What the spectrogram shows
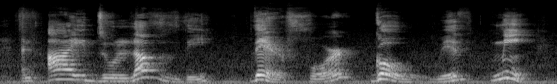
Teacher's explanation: unstressed, stressed, unstressed, stressed, unstressed, stressed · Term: iambic foot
